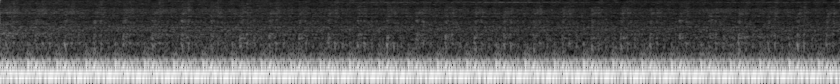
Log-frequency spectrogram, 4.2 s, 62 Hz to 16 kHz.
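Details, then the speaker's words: 2004 Subaru WRX, ran fine the day before, check engine light now on: rough lumpy idle with a steady tick of about two per second heard from the exhaust at the rear; owner suspects head gasket or turbo seals, cause unconfirmed. "turned it on today, and I noticed it was idling like shit, and you could hear it. You could hear the tick out the back."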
